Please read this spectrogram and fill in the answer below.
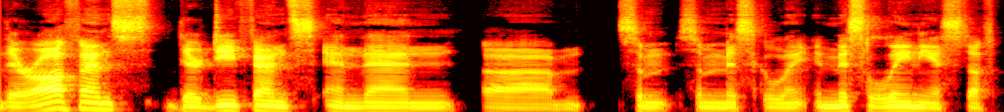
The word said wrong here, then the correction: miscellaneous: I pronounced the C in miscellaneous.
